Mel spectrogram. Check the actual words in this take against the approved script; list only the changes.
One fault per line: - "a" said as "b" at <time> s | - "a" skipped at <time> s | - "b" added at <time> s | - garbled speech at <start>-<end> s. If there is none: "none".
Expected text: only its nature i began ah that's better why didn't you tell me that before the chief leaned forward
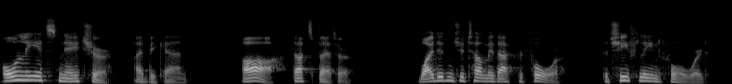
none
